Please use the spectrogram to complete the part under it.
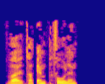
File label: "weiterempfohlen", German; adjectives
